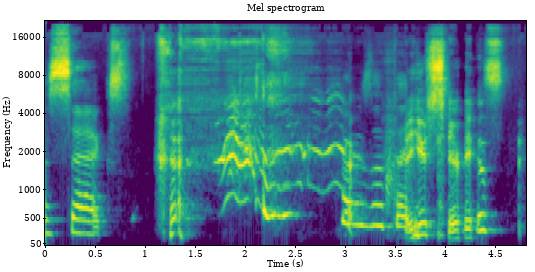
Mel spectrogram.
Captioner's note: both laughs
